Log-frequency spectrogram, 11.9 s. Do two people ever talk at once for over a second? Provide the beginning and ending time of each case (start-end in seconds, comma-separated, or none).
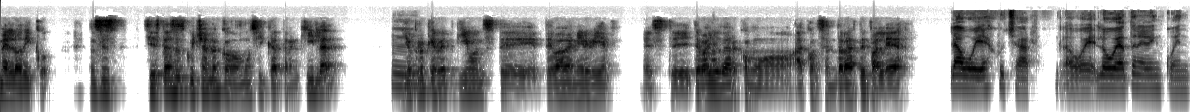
none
